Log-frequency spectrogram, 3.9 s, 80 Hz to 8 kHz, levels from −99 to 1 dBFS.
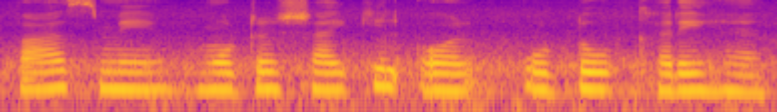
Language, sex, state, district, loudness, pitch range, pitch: Hindi, female, Mizoram, Aizawl, -17 LUFS, 195-210 Hz, 205 Hz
